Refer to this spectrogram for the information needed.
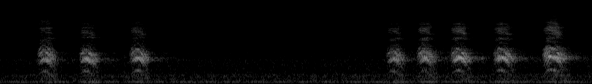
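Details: Noisy crows in trees behind a garden, filmed on a cell phone: a run of three harsh caws, a silent gap of about two seconds, then a faster burst of five rasping caws.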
